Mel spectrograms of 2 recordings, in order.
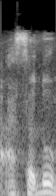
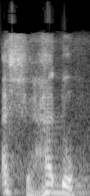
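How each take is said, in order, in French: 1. Un s simple, sans h après. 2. Un son sh suivi d'un h net. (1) "On ne dit pas Assadou" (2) "mais on dit Ashhadou"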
